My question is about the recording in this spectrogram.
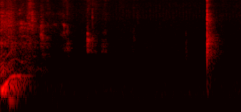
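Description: A few faint, short clicks and taps from a chalk ink pad and papers being handled on a craft table, with near quiet in between.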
